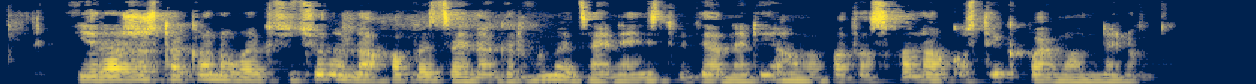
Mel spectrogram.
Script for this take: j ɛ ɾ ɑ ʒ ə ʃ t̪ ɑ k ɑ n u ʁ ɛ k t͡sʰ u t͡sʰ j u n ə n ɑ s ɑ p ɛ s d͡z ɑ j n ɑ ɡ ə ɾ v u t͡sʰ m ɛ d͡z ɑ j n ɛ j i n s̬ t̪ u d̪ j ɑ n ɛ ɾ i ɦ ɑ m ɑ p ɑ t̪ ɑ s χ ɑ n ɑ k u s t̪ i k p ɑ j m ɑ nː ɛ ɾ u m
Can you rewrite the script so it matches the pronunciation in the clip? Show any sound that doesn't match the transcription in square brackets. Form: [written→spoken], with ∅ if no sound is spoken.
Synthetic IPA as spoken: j ɛ ɾ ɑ ʒ ə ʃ t̪ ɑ k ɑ n u ʁ ɛ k t͡sʰ u t͡sʰ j u n ə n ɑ [s→χ] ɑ p ɛ s d͡z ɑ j n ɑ ɡ ə ɾ v u [t͡sʰ→∅] m ɛ d͡z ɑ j n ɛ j i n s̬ t̪ u d̪ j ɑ n ɛ ɾ i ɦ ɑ m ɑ p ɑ t̪ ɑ s χ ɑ n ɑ k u s t̪ i k p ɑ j m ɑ nː ɛ ɾ u m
